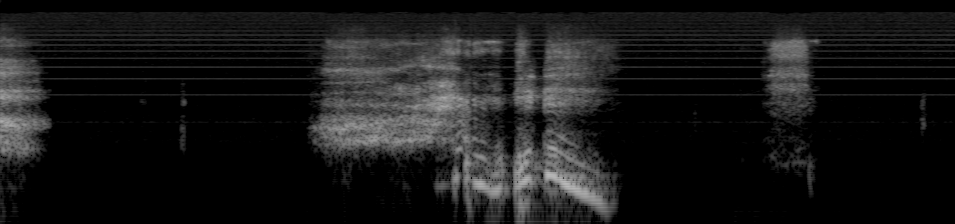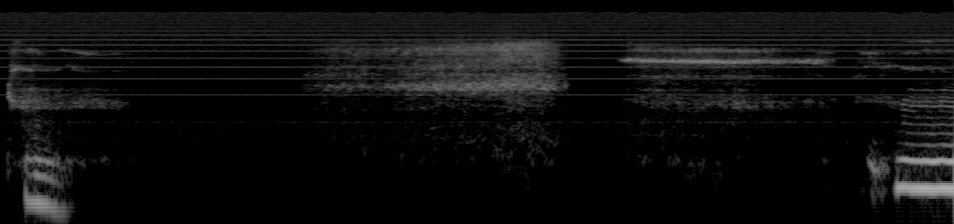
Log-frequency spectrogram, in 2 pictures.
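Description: A person lets out a long, drawn-out yawn, its voice sliding downward in pitch, followed by a few short breathy sounds and faint hissing noise.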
